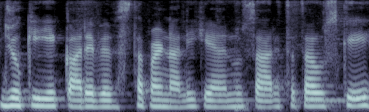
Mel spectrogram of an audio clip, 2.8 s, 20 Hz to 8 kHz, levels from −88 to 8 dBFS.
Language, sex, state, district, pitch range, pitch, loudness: Hindi, female, Goa, North and South Goa, 170-195 Hz, 180 Hz, -17 LUFS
